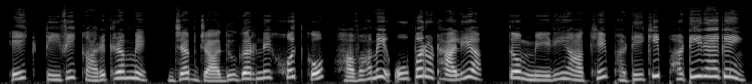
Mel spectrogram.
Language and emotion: Hindi, surprised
